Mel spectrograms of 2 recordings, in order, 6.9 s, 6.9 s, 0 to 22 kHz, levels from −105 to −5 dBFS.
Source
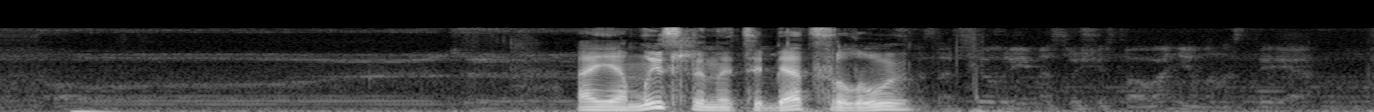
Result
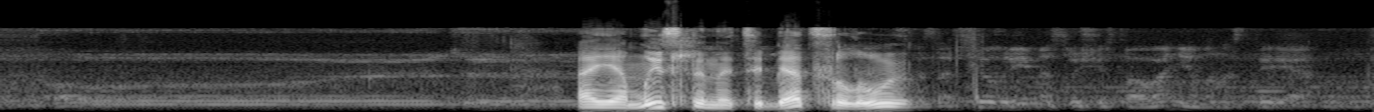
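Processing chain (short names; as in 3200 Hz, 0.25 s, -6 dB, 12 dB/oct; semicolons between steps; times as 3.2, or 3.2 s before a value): steep high-pass 240 Hz 36 dB/oct; low shelf 430 Hz +6.5 dB; in parallel at -5.5 dB: soft clip -18 dBFS, distortion -14 dB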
